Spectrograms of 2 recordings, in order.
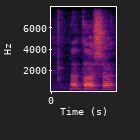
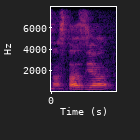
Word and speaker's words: Nastasia: I know I should not say Natasha, so it's Nastasia, but surname.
